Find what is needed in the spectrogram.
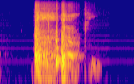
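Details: Harsh, throaty cough bursts with a brief catch and soft trailing sound, like clearing an irritated throat, in a short coughing fit while eating fried snacks (bakwan, risol, chili) at iftar; cough.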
